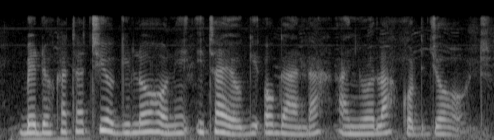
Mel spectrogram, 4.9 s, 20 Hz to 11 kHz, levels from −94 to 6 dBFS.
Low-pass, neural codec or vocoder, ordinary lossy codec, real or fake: 7.2 kHz; none; none; real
